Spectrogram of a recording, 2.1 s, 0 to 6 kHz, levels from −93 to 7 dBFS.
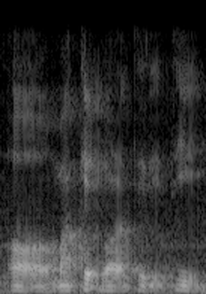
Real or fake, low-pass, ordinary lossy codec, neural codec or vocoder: fake; 5.4 kHz; none; vocoder, 22.05 kHz, 80 mel bands, WaveNeXt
